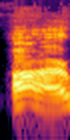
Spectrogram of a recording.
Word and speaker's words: are: We give them also the irregular words, or R, which is in the bear, care, dare family, A-R-E, but it's not pronounced air, it's pronounced R. Maybe at one time it was pronounced air, it might have, but it's now pronounced R. And H-A-V-E is not pronounced have, it's pronounced have.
